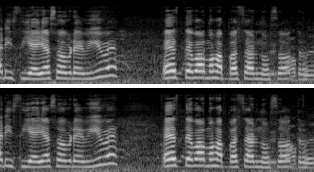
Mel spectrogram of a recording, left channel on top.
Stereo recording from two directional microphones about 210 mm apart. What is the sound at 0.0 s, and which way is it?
Speech, centre (ahead or behind).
